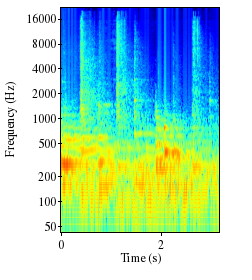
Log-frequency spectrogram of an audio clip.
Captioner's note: chiming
